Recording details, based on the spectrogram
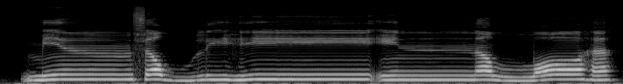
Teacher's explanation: مد صله كبرى يلحق بالمد المنفصل ويمد بنفس مقدار المنفصل حركتين بشروط من طريق طيبه النشر او اربع او خمس حركات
